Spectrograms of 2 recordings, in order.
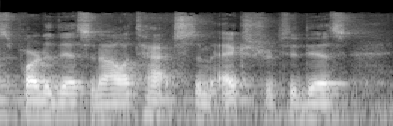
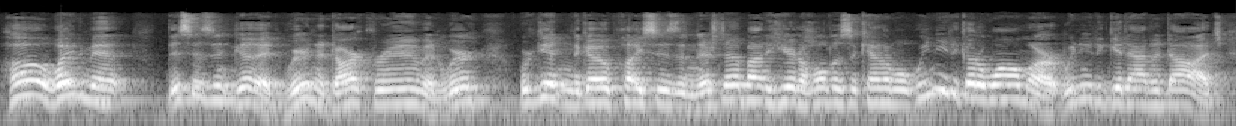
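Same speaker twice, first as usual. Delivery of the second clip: much higher, louder alarmed realization; sudden alarm; 10 semitones higher, 4 dB louder than usual. Retold or imitated. Teen in a dark room realizing they must leave, high alarmed. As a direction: snap awake to the danger.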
